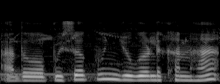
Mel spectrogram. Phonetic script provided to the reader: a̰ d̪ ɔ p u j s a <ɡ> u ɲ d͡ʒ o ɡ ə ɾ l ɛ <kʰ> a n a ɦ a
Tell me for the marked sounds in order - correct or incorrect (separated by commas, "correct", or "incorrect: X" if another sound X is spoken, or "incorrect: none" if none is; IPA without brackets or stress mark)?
incorrect: k, correct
